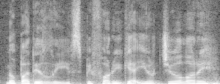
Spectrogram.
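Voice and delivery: put-on dead-serious Scottish accent, softly spoken; mock-intense Scottish accent; intense Scottish guy. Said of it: "they're all intense. And the Scottish guy is like".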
